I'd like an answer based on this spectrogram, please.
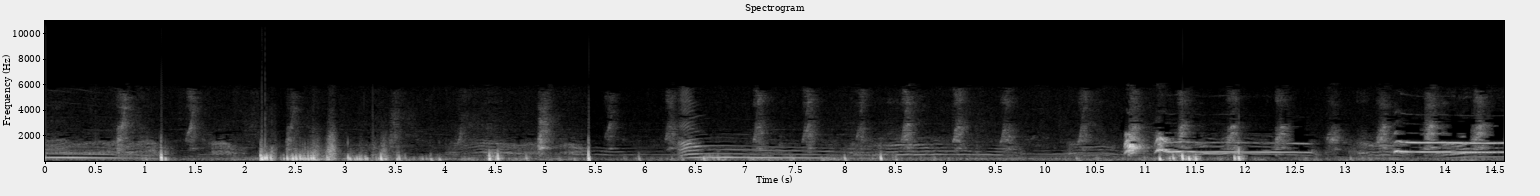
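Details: Howling Pomeranians: several sustained, wavering howls that slide up and down in pitch, mixed with sharp knocks and clattering noises, with background music.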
